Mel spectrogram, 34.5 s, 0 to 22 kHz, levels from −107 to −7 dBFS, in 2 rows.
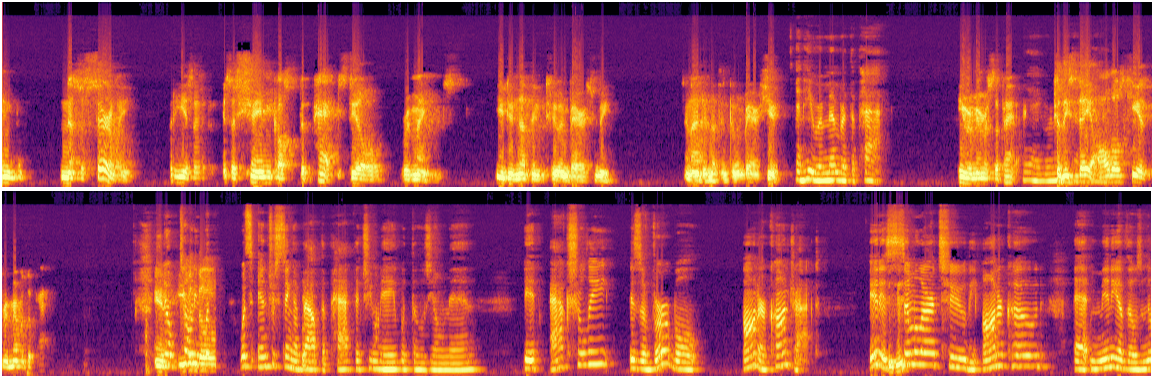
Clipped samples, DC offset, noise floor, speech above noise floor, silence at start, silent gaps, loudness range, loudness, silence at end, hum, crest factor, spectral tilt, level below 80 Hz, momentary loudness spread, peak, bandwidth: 0.5%; under 0.1%; -57 dBFS; 47 dB; 0 s; none; 3 LU; -10 LUFS; 0 s; none; 10 dB; -5 dB/octave; -46 dBFS; 11 LU; 0 dBFS; 16.5 kHz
